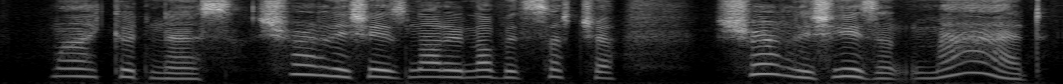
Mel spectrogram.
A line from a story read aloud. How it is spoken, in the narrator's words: groaned Mrs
